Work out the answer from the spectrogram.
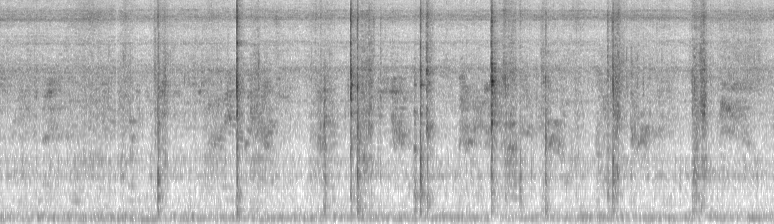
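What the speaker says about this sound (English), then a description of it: "After we put the spaghetti, we make sure we mix it well with the spices." A spoon stirs spaghetti through spices in a cooking pot, making irregular scraping clanks and soft sloshes over a low sizzle, with some talking in the background.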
